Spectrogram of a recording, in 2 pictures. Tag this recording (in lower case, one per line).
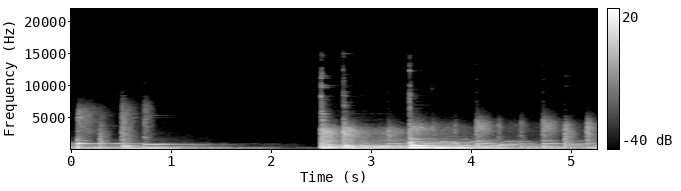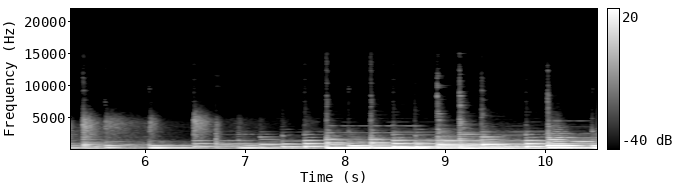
music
